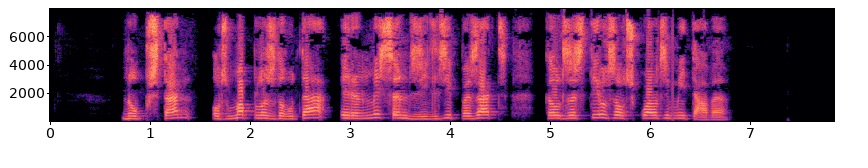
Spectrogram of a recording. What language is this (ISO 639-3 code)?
cat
